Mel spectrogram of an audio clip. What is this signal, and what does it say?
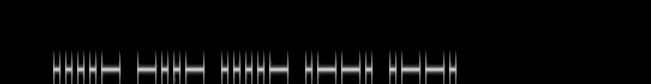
Morse code, heard as a keyed tone, about 20 wpm, 700 Hz. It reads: 4X4PP
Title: Call Signs - 20wpm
